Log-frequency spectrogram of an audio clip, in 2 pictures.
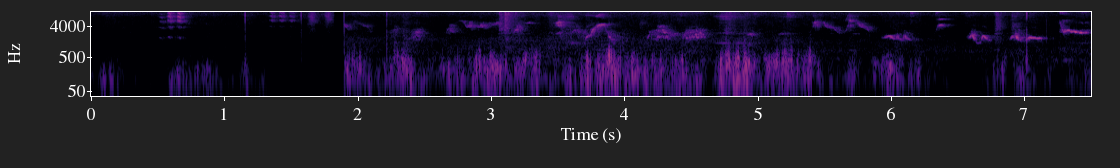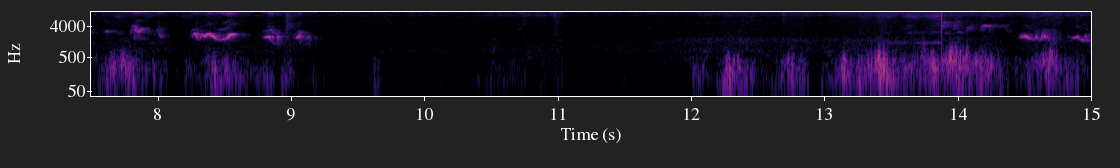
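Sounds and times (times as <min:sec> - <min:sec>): bird chirping and warbling: 0:00.5 - 0:09.2, 0:13.5 - 0:15.0
low rumble on microphone: 0:12.0 - 0:15.0.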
